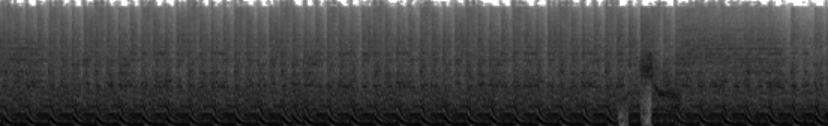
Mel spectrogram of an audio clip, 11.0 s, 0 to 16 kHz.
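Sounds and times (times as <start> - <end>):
drum and bass track: 0.0 - 11.0
noisy sweep: 8.3 - 9.4.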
